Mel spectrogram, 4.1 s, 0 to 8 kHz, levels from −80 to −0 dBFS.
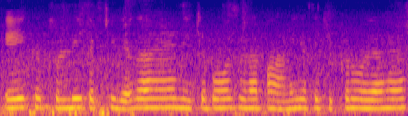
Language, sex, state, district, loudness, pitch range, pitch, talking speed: Punjabi, female, Punjab, Fazilka, -15 LUFS, 220-230 Hz, 225 Hz, 190 wpm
